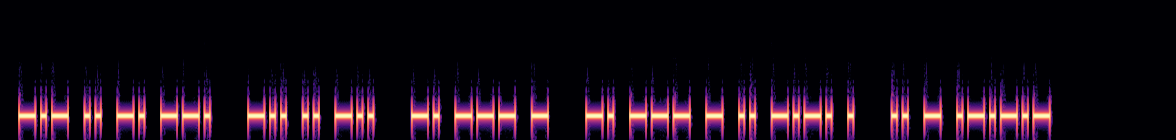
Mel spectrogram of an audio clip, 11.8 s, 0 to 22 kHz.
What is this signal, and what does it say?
Morse code, heard as a keyed tone, about 22 wpm, 700 Hz. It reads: KING DID NOT NOTICE IT.
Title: Sentences from Top 1000 Words - Review Part 2 - 22wpm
